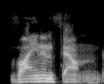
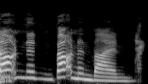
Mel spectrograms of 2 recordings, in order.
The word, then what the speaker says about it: Fountain and Vine: Vine and Fountain. I said it. Did I say it right? Fountain and Vine.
